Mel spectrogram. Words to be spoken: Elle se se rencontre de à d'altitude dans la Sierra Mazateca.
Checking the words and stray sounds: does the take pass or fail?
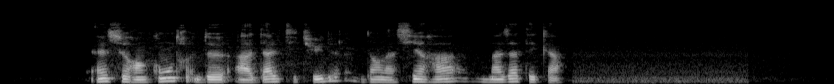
fail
